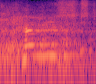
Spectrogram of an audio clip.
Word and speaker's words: chemist: blame me k e chemist does not begin with a k it sounds like it begins with k CH H but that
